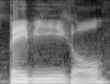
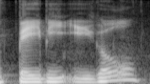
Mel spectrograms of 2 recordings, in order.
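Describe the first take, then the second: First: The words run together, sounding like beagle. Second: The two words are kept clearly separate.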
